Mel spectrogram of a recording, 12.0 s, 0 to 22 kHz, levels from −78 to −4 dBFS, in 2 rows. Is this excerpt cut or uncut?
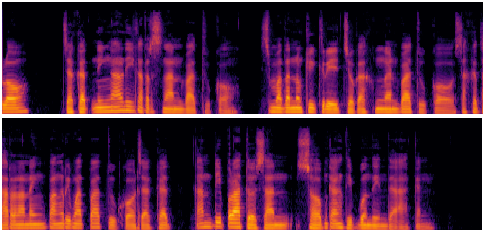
cut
